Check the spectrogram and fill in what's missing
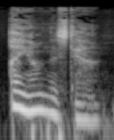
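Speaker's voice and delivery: mock the ex-friend's soft swagger; Hollywood impression. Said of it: "this is how he talks".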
